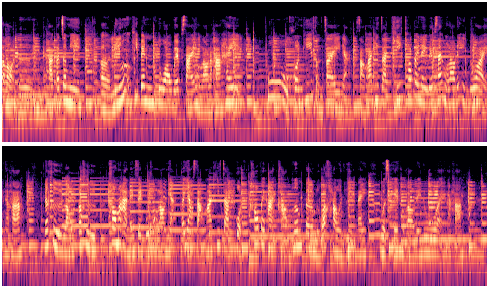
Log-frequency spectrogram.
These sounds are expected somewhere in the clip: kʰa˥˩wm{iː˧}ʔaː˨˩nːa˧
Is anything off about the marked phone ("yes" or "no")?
yes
